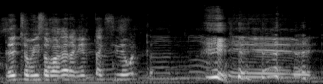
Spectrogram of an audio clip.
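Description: A man's voice: high-pitched, normal speed. A man tells a story in crude, slangy talk. Faint music plays in the background. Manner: crude, slangy anecdote telling. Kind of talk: casual comic storytelling.

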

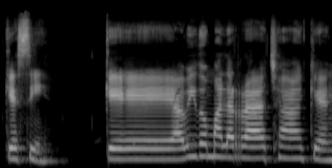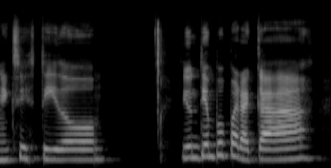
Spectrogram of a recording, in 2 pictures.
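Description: A Venezuelan woman with a Venezuelan accent, a guest in a casual interview, telling an animated story and acting out the dialogue. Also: on the high side, measured pace, clear, resonant tone.

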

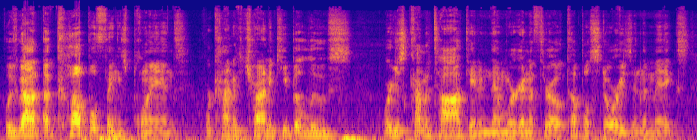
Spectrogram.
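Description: A man's voice: mid-range voice, steady tone, a little fast, fairly bright tone. A young American man co-hosting a casual podcast, talking like a frat bro with slang and heavy swearing. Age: young adult. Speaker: podcast co-host. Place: small podcast room. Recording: noisy room with background ambience.

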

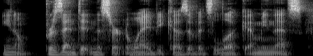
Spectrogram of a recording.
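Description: A man's voice: sits low, big pitch swings, quick pace, creaky, a bit bright, breathy edge. A man talking casually on a podcast, thoughtful and rambling with many fillers and restarts.

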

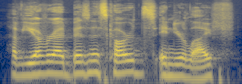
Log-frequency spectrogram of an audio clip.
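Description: A woman's voice: on the low side, fairly quick, warm tone. A young woman co-hosting a podcast in casual, crude, joking chat from a hotel room, swearing freely. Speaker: podcast co-host.

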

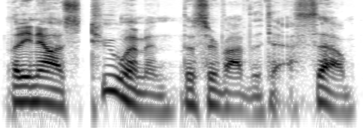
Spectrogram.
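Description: A man's voice: lowish voice, lively intonation, a little fast, dry recording, clean studio sound. A man hosting a podcast, casually retelling a film's plot with swearing and frequent "right?" asides. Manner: laid-back, swears, keeps adding "right?". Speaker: podcast host. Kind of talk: casual movie recap chat.

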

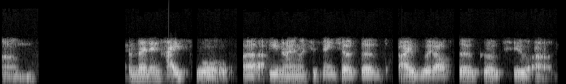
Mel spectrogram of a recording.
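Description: The speaker is a young woman with a deep voice and little pitch movement, talking at a moderate pace. The recording is dry and sounds tinny, like a phone line, as she rambles through casual stories as an interview guest, full of "like" and "you know."

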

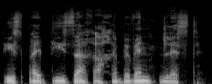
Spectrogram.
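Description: A man's voice: low voice, steady tone, moderate pace, warm tone, slightly rough, no room sound, clean studio sound. A man voicing a young, self-assured musketeer who talks persuasively. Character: young scheming male musketeer, smooth-talking.

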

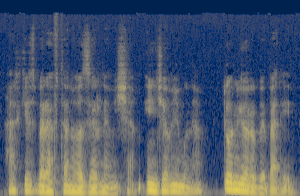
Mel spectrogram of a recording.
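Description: A man's voice: deep voice, warm tone, slightly rough. A man voicing an anxious, tearful middle-aged mother in an audiobook, pleading and wailing. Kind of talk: audiobook character voice.

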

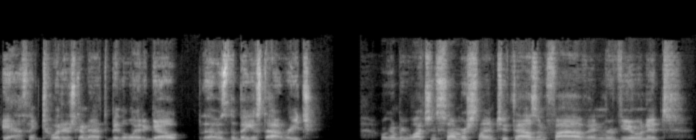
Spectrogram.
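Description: A man's voice: mid-range voice, fairly even intonation, fast talker. A man hosting a casual wrestling podcast, laughing often and steering the chat back on track. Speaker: podcast host.

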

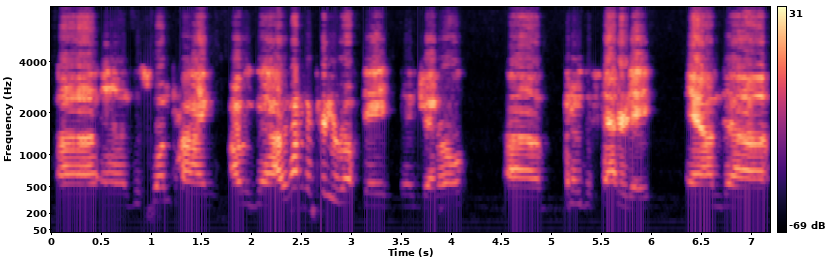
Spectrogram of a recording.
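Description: A man's voice: mid-range voice, fairly even intonation, moderate pace, pushed and bright, smooth, no echo, poor audio. Young man calling in on speakerphone. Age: young adult. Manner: rambling, lots of fillers. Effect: heard over a phone on speaker. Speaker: caller. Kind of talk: casual call-in chat.

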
